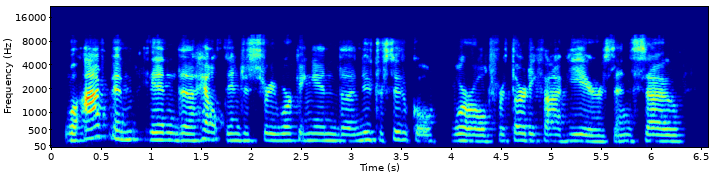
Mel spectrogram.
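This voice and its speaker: With a normal speaking voice, a woman talks at a moderate pace in a medium pitch, keeping her intonation fairly even and hardly pausing at all. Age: 60s. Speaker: health product distributor. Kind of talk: testimony.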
